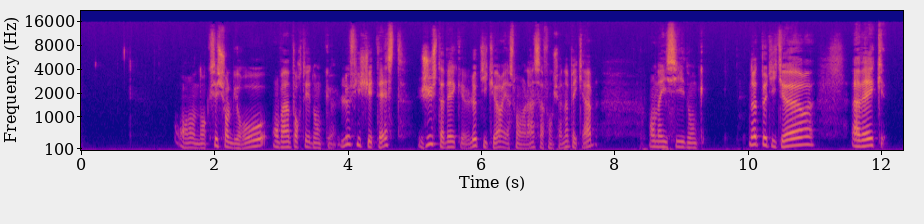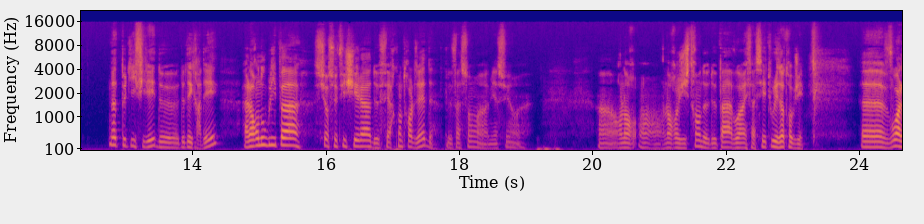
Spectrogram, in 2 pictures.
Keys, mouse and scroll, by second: 1.1 click, 4.5 click, 6.2 click, 7.5 ctrl+shift+click, 9.1 ctrl+click, 10.1 ctrl+click, 11.6 click, 11.9-12.4 scroll up 1, 12.4 click, 15.5 click, 16.3 click, 17.0 ctrl+z, 19.3 ctrl+s.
